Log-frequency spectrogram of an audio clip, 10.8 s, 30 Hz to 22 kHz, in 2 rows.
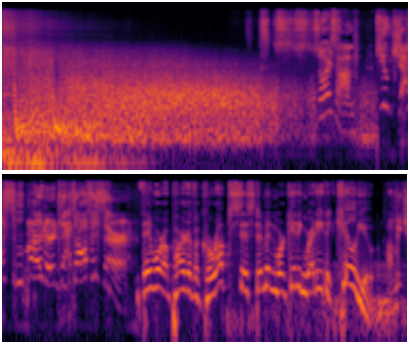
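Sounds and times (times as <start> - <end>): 
missile launch and explosion in a sci-fi space battle: 0.0 - 4.8
speech: 3.5 - 10.8.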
